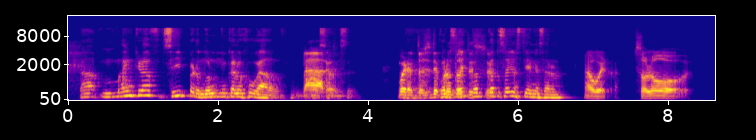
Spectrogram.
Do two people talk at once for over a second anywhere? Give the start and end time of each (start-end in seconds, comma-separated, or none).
4.5-5.7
